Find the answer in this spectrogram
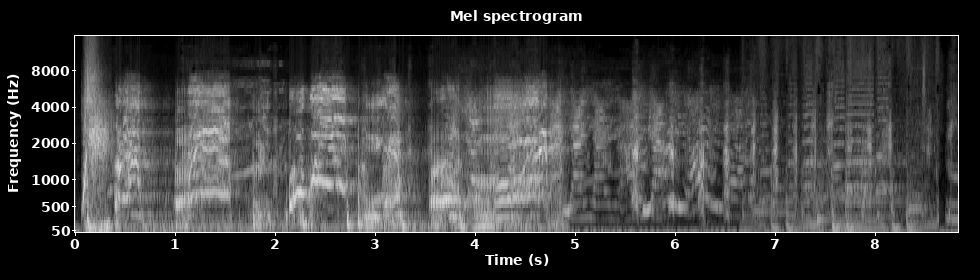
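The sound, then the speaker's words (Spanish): A person makes loud, rough pig-like grunts and snorts for several seconds, then the sound shifts into chuckling and voiced talk. The oinking is a human voice imitating a pig. “porque ya ves que vino la Asociación Protectora de Animales y pensaron que tenías un puerco aquí.”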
